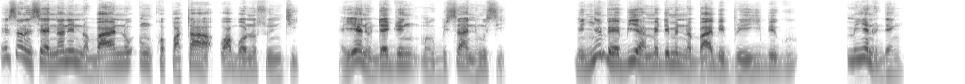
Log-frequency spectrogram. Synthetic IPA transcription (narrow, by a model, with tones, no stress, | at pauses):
ɛ˦sã˦nʊ̃˨sɛ˦˨nã˦nɪ̃˦nɔ̃˨baː˨˦nʊ̃˦ŋ̩˦kʷʰɔ˦pʰa˨tʰaː˦˨wɔ˦a˦bɔ˨nʊ̃˦sʊ˨n̩˦tʰi˦ | ɛ̰˨jɛ˦nʊ̃˨dɛ˦d͡ʑᶣɪ̃˦nmã˨wo˨bi˨sa˦˨nɪ̃˨ʊ̃˦sḭ˨ | mɪ̃˨ɲɛ̃˦bæː˨bi˦a˨mɪ̃˦dɪ˦mɪ̃˦nɔ̃˨baː˨˦be˨bɾeː˨ji˦be˦ɡu˦ | mɪ̃˦ɲɛ̃˦nʊ̃˨dɛ̃˦ŋ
